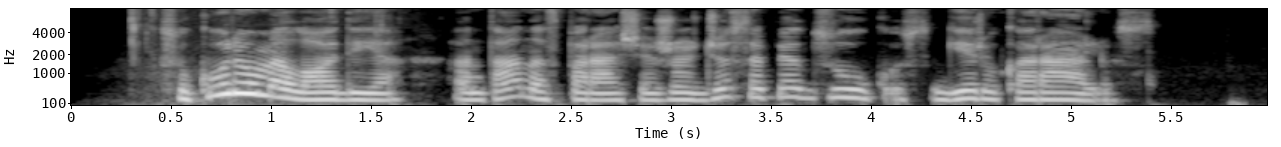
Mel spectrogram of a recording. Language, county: Lithuanian, Utena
